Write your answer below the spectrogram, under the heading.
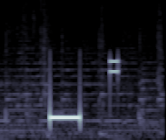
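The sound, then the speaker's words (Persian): Two telephone keypad tones sound as a call connects on a radio call-in show: a longer steady beep, then a short, higher one, over a faint background hum. “بان که یک دوست دیگه تماس بگیره، ببینیم کدام عزیز ما هست. بله سلام، تماستان وصل شده، بفرمایید.”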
